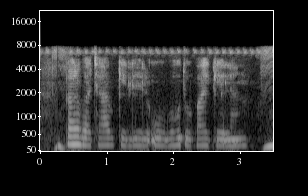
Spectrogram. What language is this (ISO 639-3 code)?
mai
